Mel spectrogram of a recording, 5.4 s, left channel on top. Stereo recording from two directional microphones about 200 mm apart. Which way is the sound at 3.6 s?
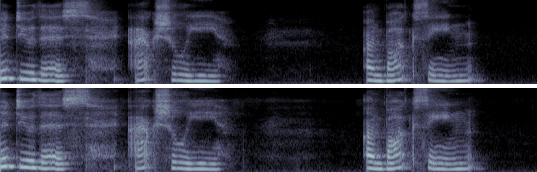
Centre (ahead or behind).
